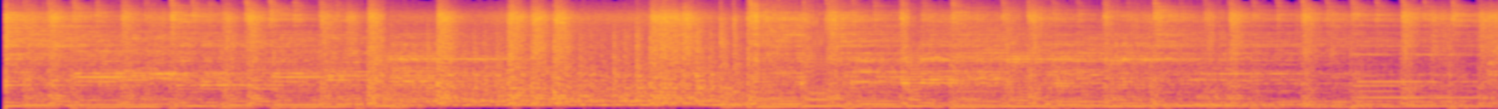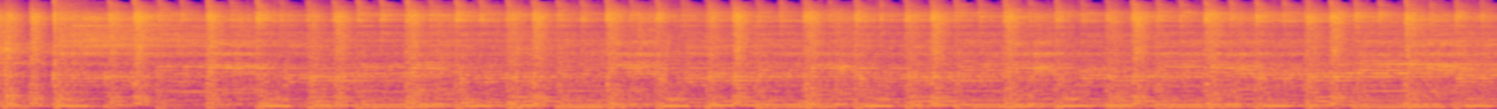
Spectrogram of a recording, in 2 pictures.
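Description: Surf-rock band playing live and loud: electric guitars and bass over a driving drum kit. The lowest bass notes drop out for about two seconds shortly after the start, then the full band comes back in.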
